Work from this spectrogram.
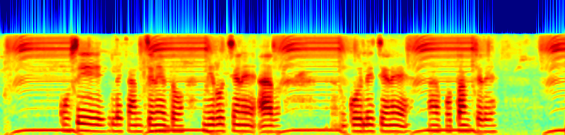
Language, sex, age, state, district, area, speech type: Santali, female, 30-45, Jharkhand, Seraikela Kharsawan, rural, spontaneous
